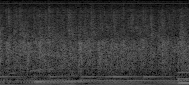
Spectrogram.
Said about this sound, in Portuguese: Dê um aplauso bem forte ao Senhor.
